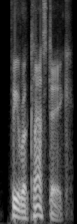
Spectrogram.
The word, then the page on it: pyroclastic: British English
